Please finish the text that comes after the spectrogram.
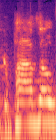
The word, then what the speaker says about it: Campazzo: Campazzo, yes.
